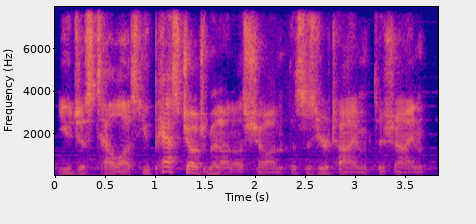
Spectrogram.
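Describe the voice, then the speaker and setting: A man's voice: fairly low pitch, normal speed, a bit bright. A man playing a tabletop roleplaying game, chatting casually with a wry, joking manner. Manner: wry, joking, explains rules readily. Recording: faint music under the voice. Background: faint music.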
